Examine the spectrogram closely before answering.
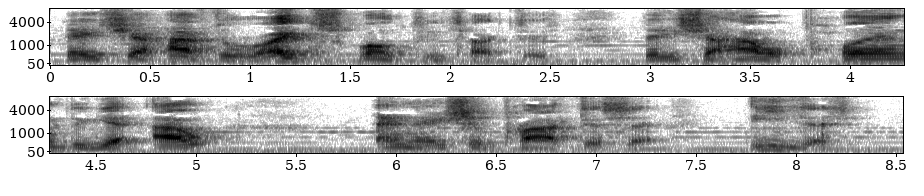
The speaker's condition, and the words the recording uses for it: Tracheostomy. But because of my voice challenge, I'm concerned that when I talk to people, they're going to treat me as being dumb or stupid or retarded.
